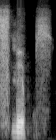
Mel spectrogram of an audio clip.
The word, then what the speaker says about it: SNPs: moment about how's valid small snps which we pronounce snips are you know people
